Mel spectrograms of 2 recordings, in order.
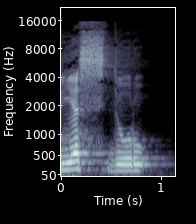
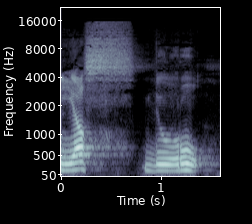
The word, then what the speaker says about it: يصدر: البعض ربما لا يضم شفتيه فيظن أنها سين، يقول يص، ربما نقول له إذا أردنا أن ننطقها سين فنقول يصدر، هذه سين، واضح. إذن يصدر، دو، والدال مرققة، يصدر، رو، والراء مفخمة.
